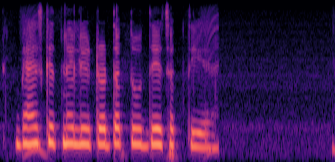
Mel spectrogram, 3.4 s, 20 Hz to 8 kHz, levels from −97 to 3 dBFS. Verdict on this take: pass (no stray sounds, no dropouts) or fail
pass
